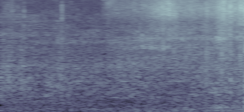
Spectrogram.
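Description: Skis carving on packed snow: the hiss of the edges scraping grows louder in the second half as the skier comes close, over a steady outdoor rush.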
